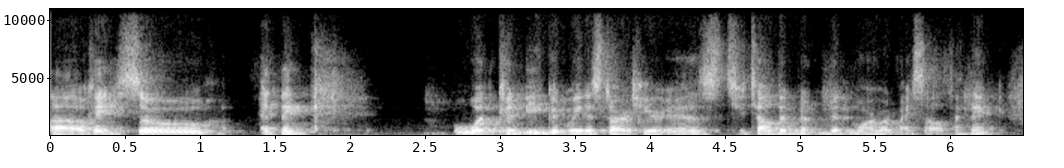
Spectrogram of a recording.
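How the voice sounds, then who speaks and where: A dark, mellow tone, somewhat breathy, at a moderate pace with ordinary pitch variation. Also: man, medium pitch for a man. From Indonesia. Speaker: game industry executive. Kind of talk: presentation.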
